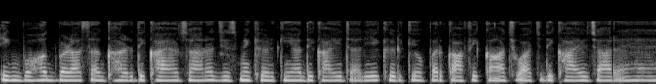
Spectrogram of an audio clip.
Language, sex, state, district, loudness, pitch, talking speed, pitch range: Hindi, female, Himachal Pradesh, Shimla, -19 LUFS, 190 Hz, 210 wpm, 185-195 Hz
